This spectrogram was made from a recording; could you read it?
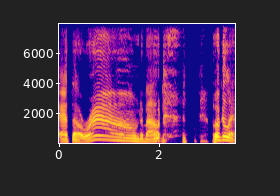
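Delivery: put-on slow, unhurried, high-pitched Cajun accent. Someone recalls a navigation voice that amused them on drives, using a cajun accent. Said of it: "introduced us to a Cajun voice".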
